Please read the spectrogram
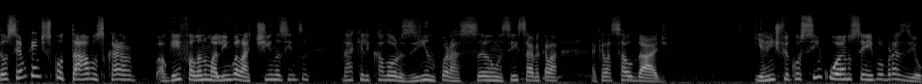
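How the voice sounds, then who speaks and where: A man with a southern Brazilian accent, high-pitched, with lively intonation and a very fast pace. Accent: southern Brazilian (gaúcho). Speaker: teacher, immigrant. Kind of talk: casual chat.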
